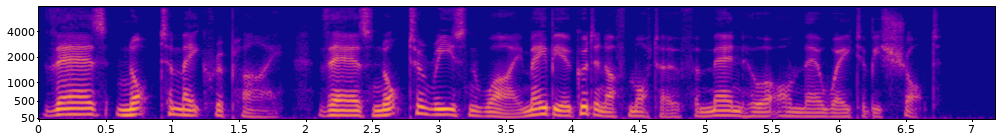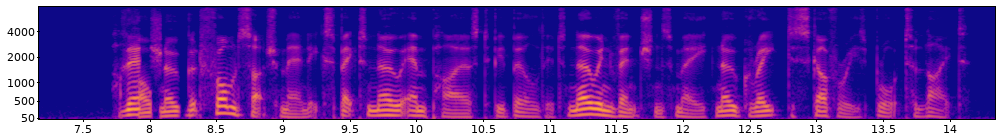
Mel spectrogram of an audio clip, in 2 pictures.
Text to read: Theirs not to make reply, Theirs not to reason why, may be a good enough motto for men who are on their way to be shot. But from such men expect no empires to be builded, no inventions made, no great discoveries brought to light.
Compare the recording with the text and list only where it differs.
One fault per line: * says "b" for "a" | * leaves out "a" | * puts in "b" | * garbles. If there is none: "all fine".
* garbles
